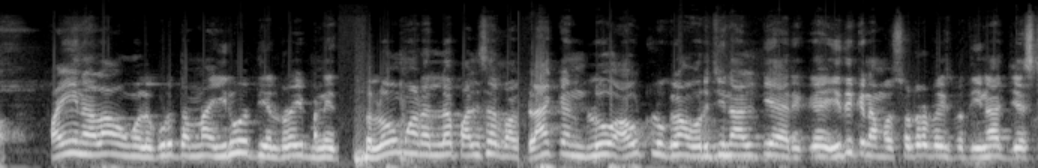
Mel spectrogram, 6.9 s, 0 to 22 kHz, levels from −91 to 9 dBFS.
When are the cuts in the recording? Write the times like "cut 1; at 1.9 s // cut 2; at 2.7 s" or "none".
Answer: cut 1; at 2.3 s // cut 2; at 3.5 s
